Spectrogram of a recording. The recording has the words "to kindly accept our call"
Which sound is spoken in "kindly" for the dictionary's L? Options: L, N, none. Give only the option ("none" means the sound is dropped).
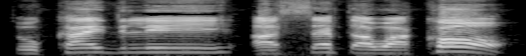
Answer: L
